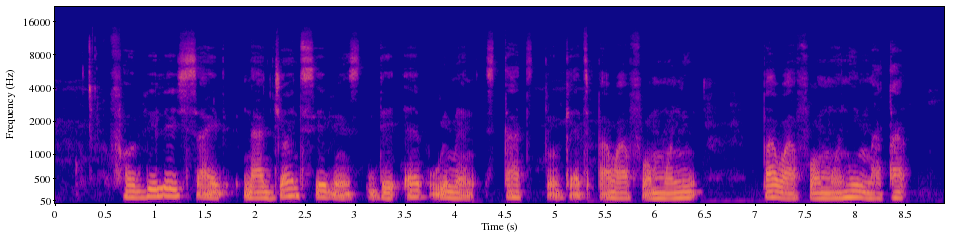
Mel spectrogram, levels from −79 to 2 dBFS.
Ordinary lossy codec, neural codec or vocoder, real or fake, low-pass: none; vocoder, 48 kHz, 128 mel bands, Vocos; fake; 14.4 kHz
